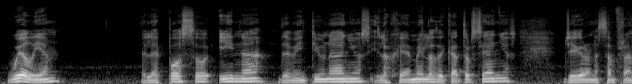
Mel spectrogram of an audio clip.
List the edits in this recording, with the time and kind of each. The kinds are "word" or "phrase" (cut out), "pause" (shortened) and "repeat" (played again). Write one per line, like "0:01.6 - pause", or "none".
none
